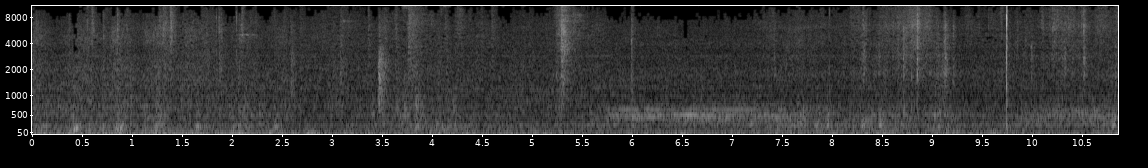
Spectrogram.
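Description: NJ Transit commuter train heard from inside the coach while running at speed: a steady low rumble with scattered sharp clicks from the rails, and a brief hum near the middle.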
